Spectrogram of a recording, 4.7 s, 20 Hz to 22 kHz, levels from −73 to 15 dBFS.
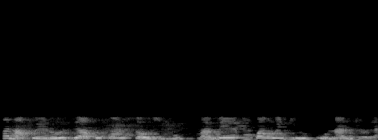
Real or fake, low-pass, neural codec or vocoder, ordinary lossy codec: real; 3.6 kHz; none; MP3, 32 kbps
